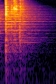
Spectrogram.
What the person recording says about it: That's a carbon fiber rod. If it was uh fiberglass, it would be more dull sounding.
